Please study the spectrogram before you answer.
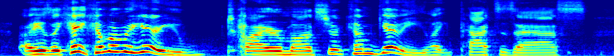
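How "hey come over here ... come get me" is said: goading, taunting Japanese-style hero voice. Retelling how a hero lures a monster to chase him: retelling a taunt. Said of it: "very Japanese kind of, uh, taunting".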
